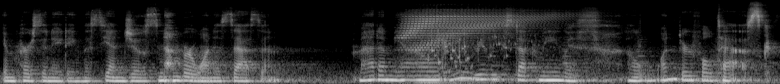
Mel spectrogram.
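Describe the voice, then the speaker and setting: A woman voicing a composed, sly fox-woman diplomat for a video game, speaking in a measured, polite and coolly self-possessed way. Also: lowish voice, steady tone, warm tone, close to an everyday voice. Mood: weary. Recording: roomy echo under clear background music.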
